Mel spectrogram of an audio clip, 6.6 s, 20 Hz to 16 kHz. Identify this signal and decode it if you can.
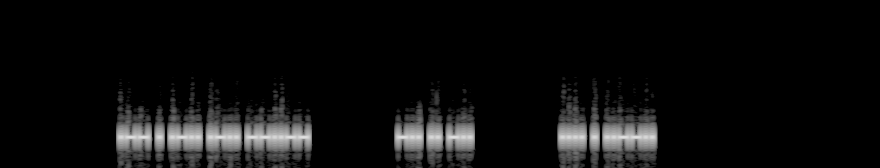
Morse code, heard as a keyed tone, about 50 wpm, 700 Hz. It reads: WELL, DID HE?
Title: 4x Word-Spacing - Sentences from Top 200 Words - 50wpm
